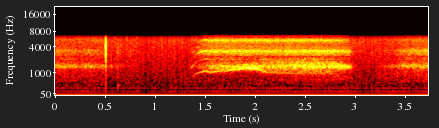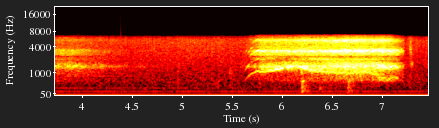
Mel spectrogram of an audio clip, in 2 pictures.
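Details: Male sleeper with loud, musical snoring: long, high-pitched whistling sounds on each breath in, about three breaths over seven seconds.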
